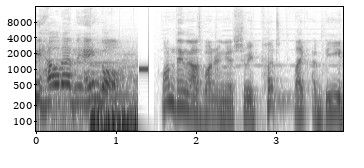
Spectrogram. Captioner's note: screen beeps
